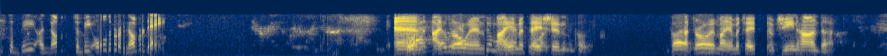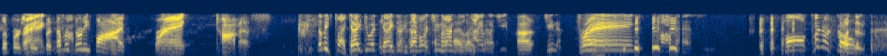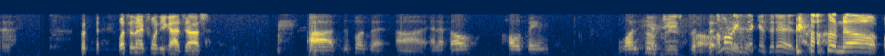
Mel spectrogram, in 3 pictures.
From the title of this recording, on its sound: Your Phone Calls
